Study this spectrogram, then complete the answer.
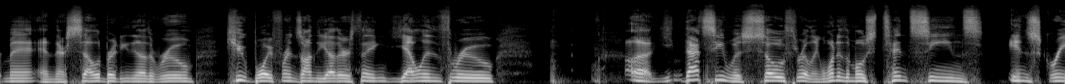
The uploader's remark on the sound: One dude looked at us weird while recording. We watched SCREAM VI and went to my car and hit record.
